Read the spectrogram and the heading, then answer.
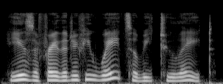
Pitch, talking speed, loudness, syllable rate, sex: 195 Hz, 295 wpm, -17 LUFS, 5.7 syllables/s, female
